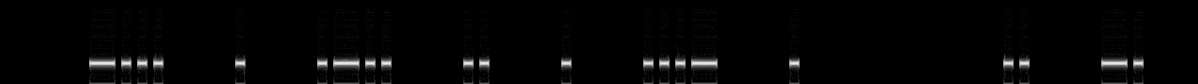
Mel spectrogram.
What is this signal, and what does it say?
Morse code, heard as a keyed tone, about 15 wpm, spaced as for 8 wpm, 1000 Hz. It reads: BELIEVE IN
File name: qotdfiles / 8wpm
